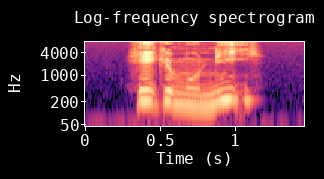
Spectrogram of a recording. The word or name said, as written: hegemoni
